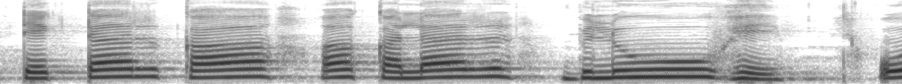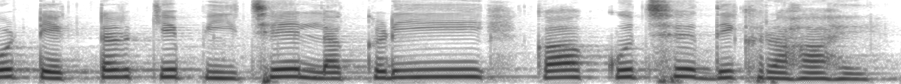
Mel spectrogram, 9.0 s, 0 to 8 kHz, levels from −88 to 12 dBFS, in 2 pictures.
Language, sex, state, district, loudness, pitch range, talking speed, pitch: Hindi, female, Maharashtra, Pune, -14 LUFS, 215-265 Hz, 105 wpm, 250 Hz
